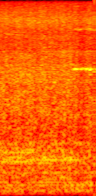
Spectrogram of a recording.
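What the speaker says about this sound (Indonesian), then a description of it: "melintas langsung kereta api Argo Cirebon" The Argo Cirebon passenger train runs straight through Cikampek station without stopping. A loud, close, continuous rumble of rolling wheels and carriages fills the whole moment, with a faint high squeal above.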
